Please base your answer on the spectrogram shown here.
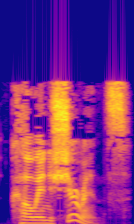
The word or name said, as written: coinsurance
